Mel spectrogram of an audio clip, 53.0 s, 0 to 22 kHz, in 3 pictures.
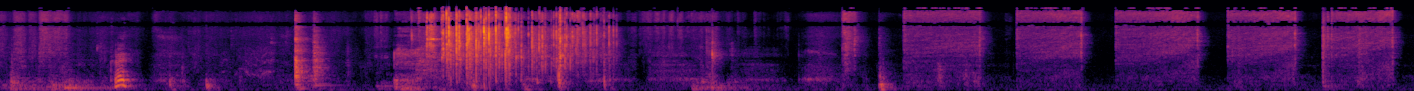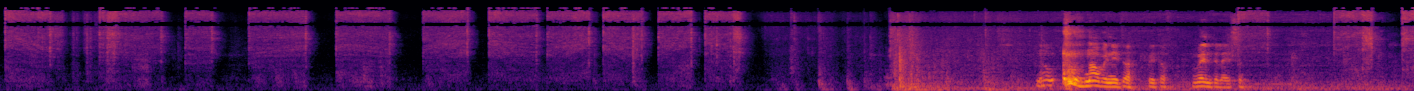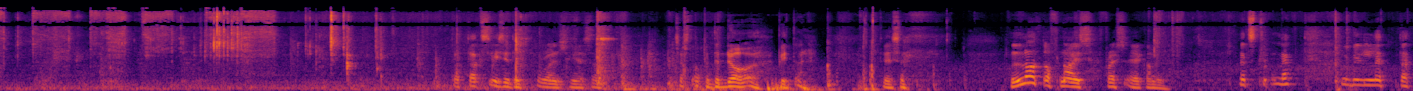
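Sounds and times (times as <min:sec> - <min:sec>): aerosol can spraying: 0:34.3 - 0:37.6.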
